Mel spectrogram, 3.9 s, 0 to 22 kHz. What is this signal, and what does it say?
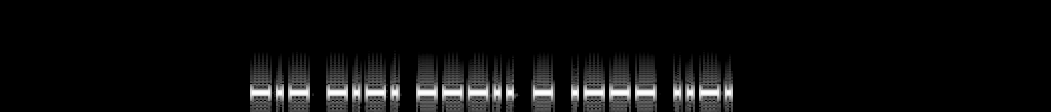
Morse code, heard as a keyed tone, about 52 wpm, 700 Hz. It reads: KC8TJF
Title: USA Call Signs - 6 Characters - 4x Character Spacing - 50wpm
